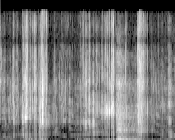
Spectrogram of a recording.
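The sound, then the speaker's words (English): Crisp crunching of chips with guacamole being chewed, a quick series of loud bites and grinding munches with no talking. “He's getting crumbs all over the place, too. Crunching away.”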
